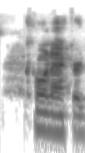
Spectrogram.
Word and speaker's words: Kronecker: Kronecker Delta.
